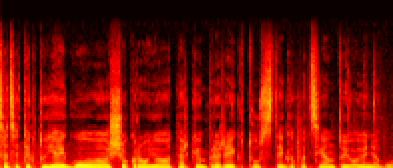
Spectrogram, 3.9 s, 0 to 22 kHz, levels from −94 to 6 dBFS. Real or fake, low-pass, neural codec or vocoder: fake; 19.8 kHz; vocoder, 44.1 kHz, 128 mel bands every 256 samples, BigVGAN v2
